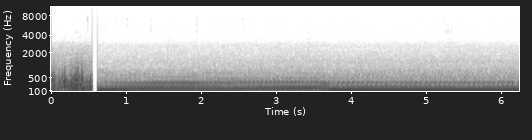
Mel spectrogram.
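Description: A truck drives down a highway in the rain, its engine giving a steady, close droning hum that drops slightly in pitch partway through, after a brief sharp click near the start.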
